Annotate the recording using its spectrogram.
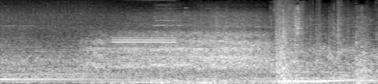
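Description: Car tyres screech as the car skids sideways to a stop.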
